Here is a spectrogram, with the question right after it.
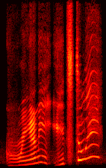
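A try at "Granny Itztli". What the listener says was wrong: Yes, Granny Eatstly. but emphasis on Eatsley, not Granny.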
